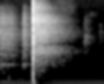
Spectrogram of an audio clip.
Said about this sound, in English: Let me clap.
